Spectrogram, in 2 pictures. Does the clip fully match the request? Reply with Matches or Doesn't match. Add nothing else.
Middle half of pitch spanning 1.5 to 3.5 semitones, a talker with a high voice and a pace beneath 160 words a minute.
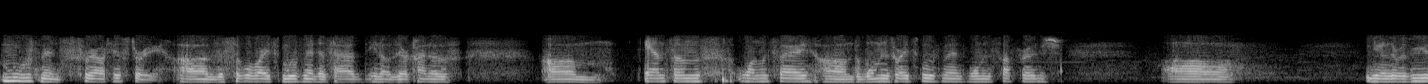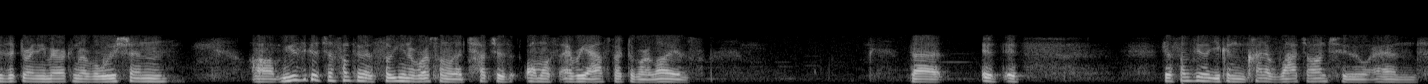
Doesn't match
